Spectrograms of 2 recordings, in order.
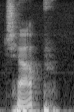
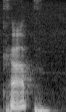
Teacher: It's not cap, but it's a palatalized K to ch, so it's čap, not kap.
